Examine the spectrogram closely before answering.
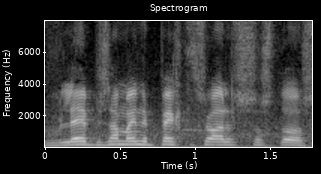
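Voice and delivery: normal talking voice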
